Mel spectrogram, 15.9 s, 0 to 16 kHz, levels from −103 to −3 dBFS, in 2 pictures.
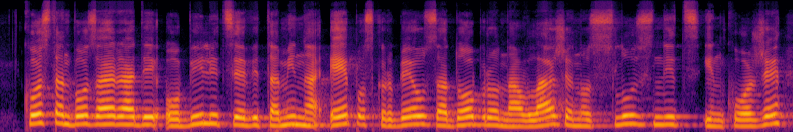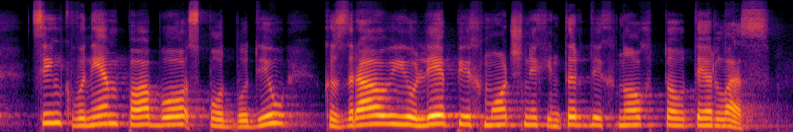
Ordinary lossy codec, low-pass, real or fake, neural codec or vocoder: Opus, 32 kbps; 14.4 kHz; fake; autoencoder, 48 kHz, 128 numbers a frame, DAC-VAE, trained on Japanese speech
